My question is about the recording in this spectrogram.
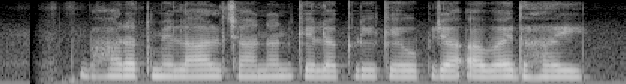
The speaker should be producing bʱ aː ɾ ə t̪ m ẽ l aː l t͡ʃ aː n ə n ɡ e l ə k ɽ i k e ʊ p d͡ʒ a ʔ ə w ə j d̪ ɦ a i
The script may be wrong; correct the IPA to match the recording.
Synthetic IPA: bʱ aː ɾ ə t̪ m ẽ l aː l t͡ʃ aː n ə n k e l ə k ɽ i k e ʊ p d͡ʒ a ʔ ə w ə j d̪ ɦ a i

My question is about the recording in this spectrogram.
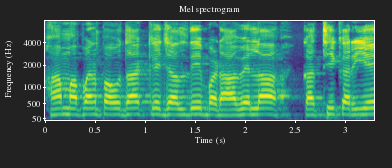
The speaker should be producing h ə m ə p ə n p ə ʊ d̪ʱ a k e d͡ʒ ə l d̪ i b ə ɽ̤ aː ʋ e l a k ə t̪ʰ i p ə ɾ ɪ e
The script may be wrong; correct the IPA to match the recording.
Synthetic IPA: h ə m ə p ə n p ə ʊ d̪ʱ a k e d͡ʒ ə l d̪ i b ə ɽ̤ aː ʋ e l a k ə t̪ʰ i k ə ɾ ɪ e

